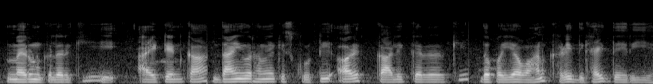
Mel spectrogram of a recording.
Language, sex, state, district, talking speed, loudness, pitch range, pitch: Hindi, male, Uttar Pradesh, Gorakhpur, 210 wpm, -20 LUFS, 110-130 Hz, 115 Hz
